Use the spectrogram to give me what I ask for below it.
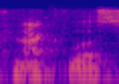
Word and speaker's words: Knackwurst: Yeah, Knackwurst. Yeah, because in German you pronounce the K in front.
